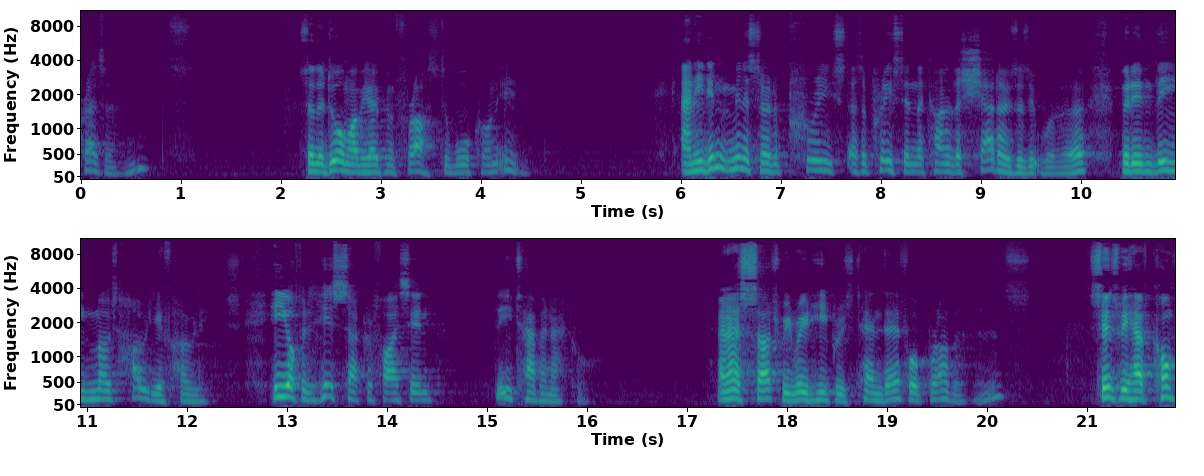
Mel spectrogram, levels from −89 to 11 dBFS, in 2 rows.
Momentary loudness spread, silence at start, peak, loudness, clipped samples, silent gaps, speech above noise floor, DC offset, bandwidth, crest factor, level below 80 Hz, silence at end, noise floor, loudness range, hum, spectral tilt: 20 LU; 0 s; -10 dBFS; -34 LUFS; under 0.1%; none; 46 dB; under 0.1%; 11 kHz; 24 dB; -78 dBFS; 0 s; -80 dBFS; 8 LU; none; -5.5 dB/octave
